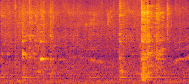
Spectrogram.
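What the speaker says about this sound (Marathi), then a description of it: "आता गोल्डन कलर होईपर्यंत फ्राय करून घ्यायचा" Spices sizzle softly in a pan while frying to golden as a utensil scrapes and stirs, with a sharper clatter of stirring near the end.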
